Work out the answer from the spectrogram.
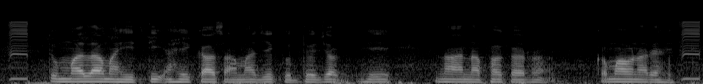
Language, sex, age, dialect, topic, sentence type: Marathi, male, 25-30, Varhadi, banking, statement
